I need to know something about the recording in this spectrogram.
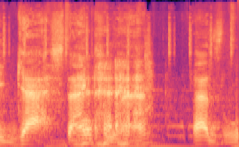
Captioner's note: laughs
